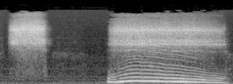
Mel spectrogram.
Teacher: To produce this sound, first make a sh sound, and then you add voicing. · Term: voiced SH sound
